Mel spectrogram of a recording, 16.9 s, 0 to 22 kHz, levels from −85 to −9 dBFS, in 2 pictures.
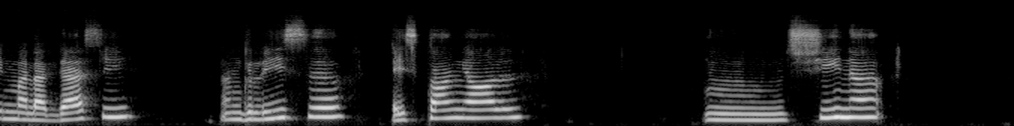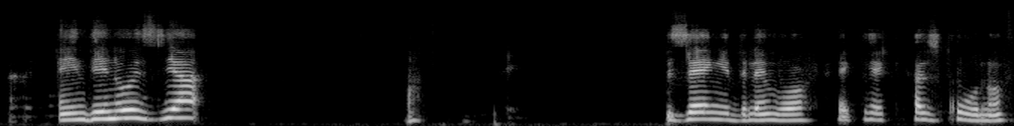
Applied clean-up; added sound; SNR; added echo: neural mask model DeepFilterNet 3.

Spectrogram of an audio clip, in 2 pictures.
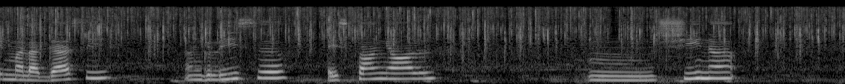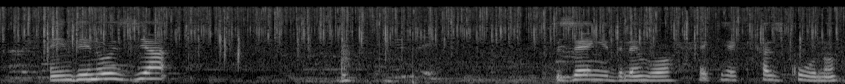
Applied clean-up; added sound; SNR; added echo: none; Rain; 6 dB; none.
